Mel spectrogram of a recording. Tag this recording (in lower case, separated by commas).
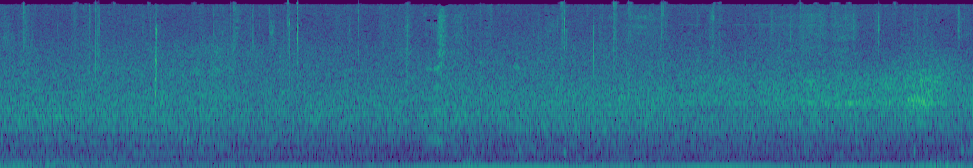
car, vehicle, speech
